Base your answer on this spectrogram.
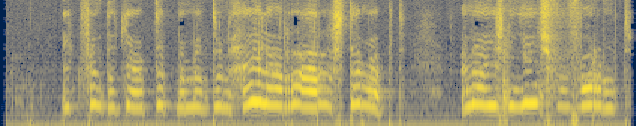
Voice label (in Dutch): piep tekenfilm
